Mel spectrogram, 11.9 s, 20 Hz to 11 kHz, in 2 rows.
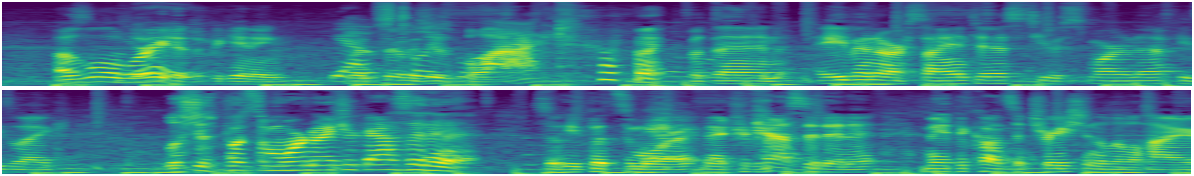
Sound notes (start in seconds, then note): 0.0 voiceover; 3.3 voiceover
